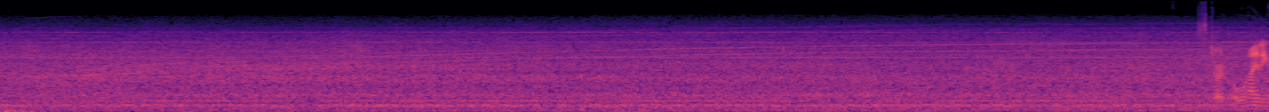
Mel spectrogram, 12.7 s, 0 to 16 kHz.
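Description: An F-18's number one engine spooling up in a flight simulator, a steady whining jet drone with rising tones that holds evenly throughout, with a brief click near the end.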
